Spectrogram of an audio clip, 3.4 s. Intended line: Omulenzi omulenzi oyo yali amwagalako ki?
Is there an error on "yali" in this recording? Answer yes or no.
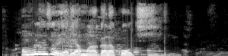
no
